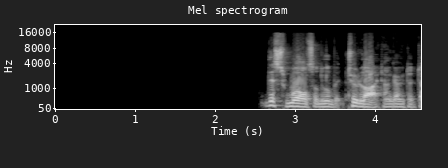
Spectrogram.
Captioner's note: silence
